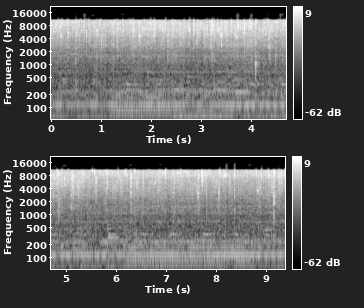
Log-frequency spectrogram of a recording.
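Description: Diced chicken and chopped bacon frying in a skillet: a steady sizzle with many small crackles and pops.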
